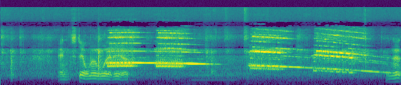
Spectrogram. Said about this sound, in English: And that's my phone ringing.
